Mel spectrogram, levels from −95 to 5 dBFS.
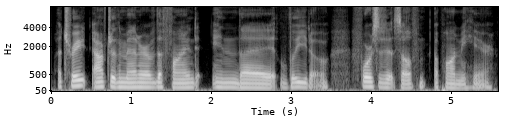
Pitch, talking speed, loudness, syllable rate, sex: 115 Hz, 170 wpm, -18 LUFS, 4.8 syllables/s, male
